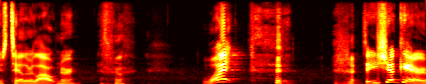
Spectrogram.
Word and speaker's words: Lautner: his name taylor lautner did you know that that's how you say his name he said it in an interview this year and they were like for years we've been calling you taylor lautner and he's he's like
